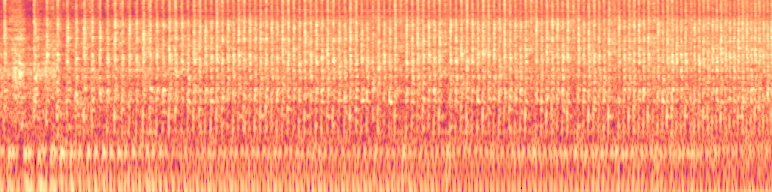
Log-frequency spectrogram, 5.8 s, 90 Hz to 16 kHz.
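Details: 1964 LeRoi 125G1 trailer air compressor, no muffler (straight pipe), warming up with the output wide open so pressure stays low: loud, steady low rumble with raw open-pipe bark, even and unbroken; runs normally.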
